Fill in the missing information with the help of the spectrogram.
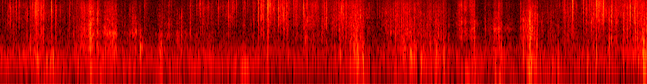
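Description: A handful of soft, solid pink foam slime (floam) with tiny polystyrene beads is squeezed and pulled apart by fingertips close to the microphone. The result is dense, bright, crunchy crackling in uneven bursts of sharp little snaps and crinkles, with almost no low end.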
